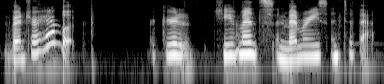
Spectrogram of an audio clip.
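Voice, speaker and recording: A woman's voice: high voice, wildly swooping pitch, quick pace. A woman streaming a video game, reacting casually and muttering playfully to herself over the game's music. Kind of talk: casual live gameplay reaction.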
